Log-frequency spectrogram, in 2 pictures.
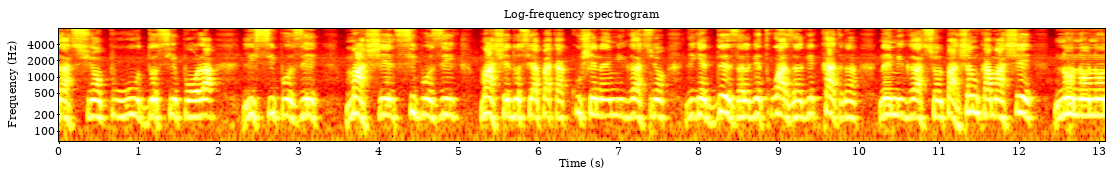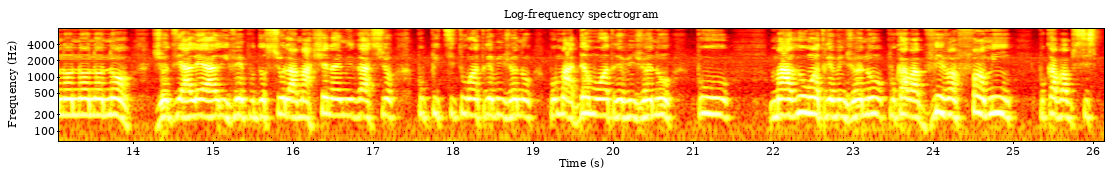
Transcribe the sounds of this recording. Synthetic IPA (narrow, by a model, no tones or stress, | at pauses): asjɔ̃puud̪osjepɔlalisypoze | maʃelisyp̬oze | maʃed̪osjeapakakuʃenãimiɡʁasjɔ̃liɡɛ̃d̪øzãlɡɛ̃t̪ʁwazãlɡɛ̃kat̪ʁãnãimiɡʁasjɔ̃lpaʒãmkamaʃe | nɔ̃nɔ̃nɔ̃nɔ̃nɔ̃nɔ̃nɔ̃ | ʒod͡zialɛaɣivepud̪õsjolamaʃenãimiɡʁasjɔ̃pupitit̪uãt̪ʁevinʒwɛ̃nupumad̪ãmuãt̪ʁevinʒwɛ̃nu | pu | maʁiuãt̪ʁevinʒwɛ̃nupukapabvivãfɐ̃mij | pukapabsis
